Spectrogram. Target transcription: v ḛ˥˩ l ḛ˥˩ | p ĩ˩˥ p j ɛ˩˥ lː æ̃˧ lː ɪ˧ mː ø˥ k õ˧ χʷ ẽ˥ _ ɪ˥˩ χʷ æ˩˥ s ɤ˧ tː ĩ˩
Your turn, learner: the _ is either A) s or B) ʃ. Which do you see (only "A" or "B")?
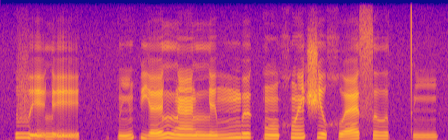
B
